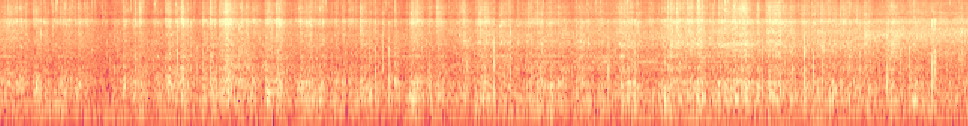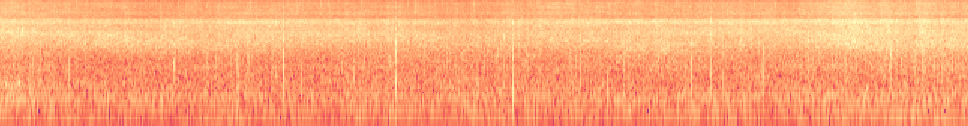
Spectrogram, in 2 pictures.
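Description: Heavy rain falling on a city street, a steady hiss with scattered drop clicks. Street noise sits under it and is louder for about the first twelve seconds.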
